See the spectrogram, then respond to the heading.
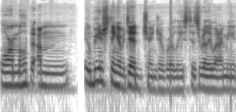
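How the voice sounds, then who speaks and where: A man mumbles in a bright, sharp voice with ordinary pitch variation, on a very clean recording with a silent background. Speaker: online community moderator. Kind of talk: casual data presentation. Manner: mumbling; hesitant, many fillers.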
